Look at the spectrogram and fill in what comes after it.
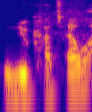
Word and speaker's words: Neuchâtel: He was the second child of Joseph Felicien Chevrolet, a watchmaker who lived in Canton of Neuchâtel.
